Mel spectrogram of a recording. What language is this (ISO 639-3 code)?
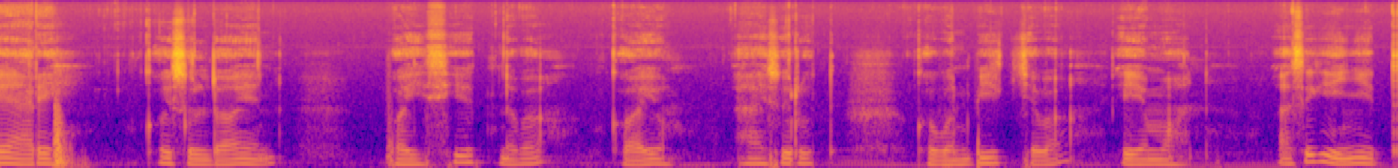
kln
